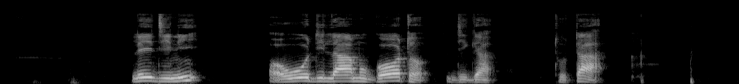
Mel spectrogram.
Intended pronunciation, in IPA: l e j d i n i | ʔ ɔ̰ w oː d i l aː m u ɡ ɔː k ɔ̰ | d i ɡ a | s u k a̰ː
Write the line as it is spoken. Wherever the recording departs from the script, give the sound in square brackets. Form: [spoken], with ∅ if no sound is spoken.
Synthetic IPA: l e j d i n i | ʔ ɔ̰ w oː d i l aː m u ɡ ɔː [t] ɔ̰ | d i ɡ a | [t] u [t] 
